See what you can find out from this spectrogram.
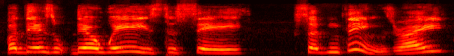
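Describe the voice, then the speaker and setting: A woman's voice: high-pitched, unhurried, a little mellow. A woman with a Dominican accent, a healthcare worker, speaking earnestly as a guest on a radio talk show and checking in with "right?". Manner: earnest, explains with repeated "right?".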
